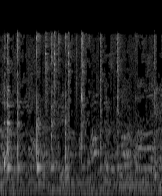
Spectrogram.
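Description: Metal spatula and a steel bowl clattering and scraping against a flat iron griddle while shredded cabbage is piled and shaped: a quick, irregular run of sharp clacks.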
